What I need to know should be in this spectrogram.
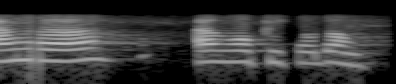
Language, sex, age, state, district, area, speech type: Bodo, female, 30-45, Assam, Kokrajhar, rural, conversation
